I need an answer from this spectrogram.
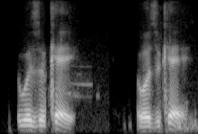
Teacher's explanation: So you can use a schwa in was, and you can say it was okay.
